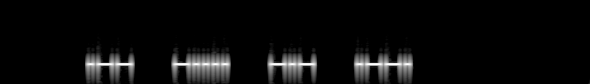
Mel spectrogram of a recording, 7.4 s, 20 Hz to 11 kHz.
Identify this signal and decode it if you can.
Morse code, heard as a keyed tone, about 20 wpm, spaced as for 11 wpm, 700 Hz. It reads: W6KP
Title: USA Call Signs - 4 Characters - 3x Character Spacing - 20wpm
